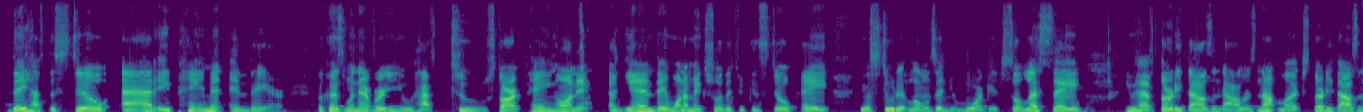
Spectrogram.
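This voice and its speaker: A woman has an ordinary speaking voice, fairly low in pitch with ordinary pitch variation. She speaks at a moderate pace, and the sound is dry and close with no echo. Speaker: mortgage lending presenter. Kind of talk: seminar presentation. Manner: conversational with filler words.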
